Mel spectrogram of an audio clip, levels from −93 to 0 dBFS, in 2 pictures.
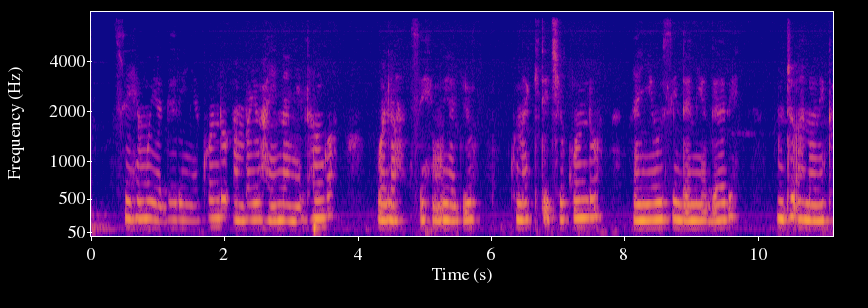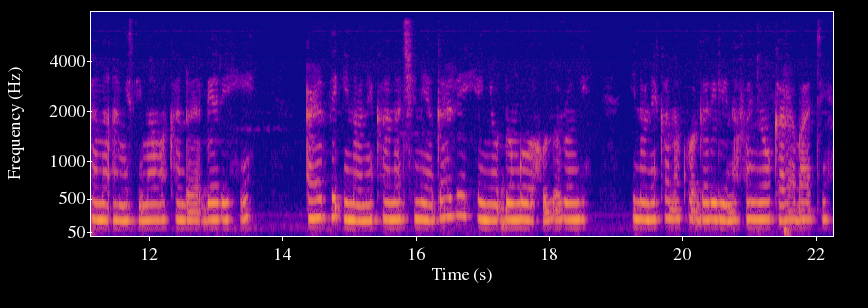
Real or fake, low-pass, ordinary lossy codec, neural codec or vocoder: real; 7.2 kHz; AAC, 48 kbps; none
